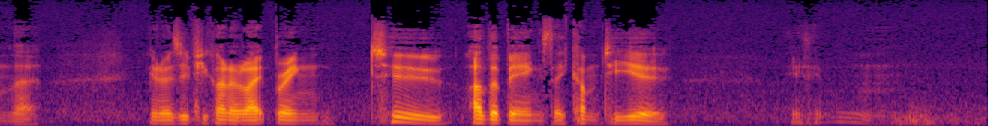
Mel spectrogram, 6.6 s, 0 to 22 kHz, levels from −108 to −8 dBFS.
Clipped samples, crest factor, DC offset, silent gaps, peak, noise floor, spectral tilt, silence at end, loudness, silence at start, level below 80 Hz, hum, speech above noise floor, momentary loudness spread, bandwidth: under 0.1%; 28 dB; under 0.1%; none; -6 dBFS; -61 dBFS; -3.5 dB/octave; 0.4 s; -32 LUFS; 0 s; -74 dBFS; none; 29 dB; 24 LU; over 20 kHz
